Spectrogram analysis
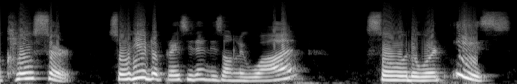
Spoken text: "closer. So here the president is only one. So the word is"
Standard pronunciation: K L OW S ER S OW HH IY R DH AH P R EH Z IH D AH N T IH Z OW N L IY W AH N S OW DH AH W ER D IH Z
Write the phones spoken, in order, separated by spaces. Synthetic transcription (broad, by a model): K L OW S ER S OW HH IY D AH P R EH S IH D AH N IH S OW N L IY W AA N S OW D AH W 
